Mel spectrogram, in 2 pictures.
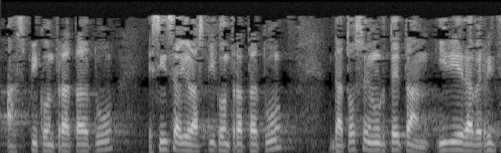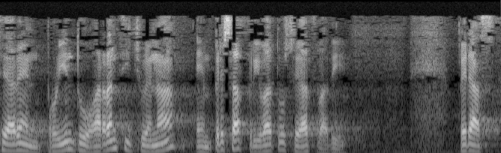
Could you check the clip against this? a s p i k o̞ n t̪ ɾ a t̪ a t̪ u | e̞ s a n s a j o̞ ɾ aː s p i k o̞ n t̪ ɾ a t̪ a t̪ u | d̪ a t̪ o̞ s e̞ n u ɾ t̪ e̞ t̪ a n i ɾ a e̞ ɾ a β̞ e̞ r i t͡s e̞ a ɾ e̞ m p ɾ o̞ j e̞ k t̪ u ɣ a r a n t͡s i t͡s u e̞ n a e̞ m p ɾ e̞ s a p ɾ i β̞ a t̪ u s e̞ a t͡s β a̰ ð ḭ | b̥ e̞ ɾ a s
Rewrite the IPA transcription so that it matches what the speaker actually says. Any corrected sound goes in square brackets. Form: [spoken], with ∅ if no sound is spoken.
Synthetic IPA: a s p i k o̞ n t̪ ɾ a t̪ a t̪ u | e̞ s [i] n s a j o̞ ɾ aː s p i k o̞ n t̪ ɾ a t̪ a t̪ u | d̪ a t̪ o̞ s e̞ n u ɾ t̪ e̞ t̪ a n i ɾ [i] e̞ ɾ a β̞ e̞ r i t͡s e̞ a ɾ e̞ m p ɾ o̞ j e̞ k t̪ u ɣ a r a n t͡s i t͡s u e̞ n a e̞ m p ɾ e̞ s a p ɾ i β̞ a t̪ u s e̞ a t͡s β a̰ ð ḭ | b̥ e̞ ɾ a s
